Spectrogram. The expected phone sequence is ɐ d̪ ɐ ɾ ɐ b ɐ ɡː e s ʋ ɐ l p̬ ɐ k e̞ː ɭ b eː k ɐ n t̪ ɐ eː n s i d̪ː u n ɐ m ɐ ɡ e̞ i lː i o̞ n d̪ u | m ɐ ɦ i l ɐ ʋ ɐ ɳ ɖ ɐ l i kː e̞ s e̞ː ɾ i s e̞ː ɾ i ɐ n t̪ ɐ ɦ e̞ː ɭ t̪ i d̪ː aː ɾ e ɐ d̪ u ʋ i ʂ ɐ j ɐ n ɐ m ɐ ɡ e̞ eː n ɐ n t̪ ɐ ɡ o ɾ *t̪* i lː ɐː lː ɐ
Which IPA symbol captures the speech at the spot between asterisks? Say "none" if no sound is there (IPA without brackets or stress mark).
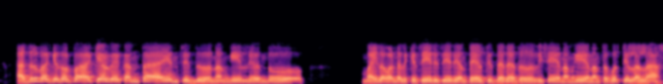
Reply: t̪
